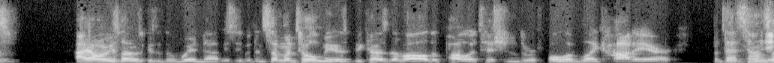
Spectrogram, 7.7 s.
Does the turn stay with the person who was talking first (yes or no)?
yes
